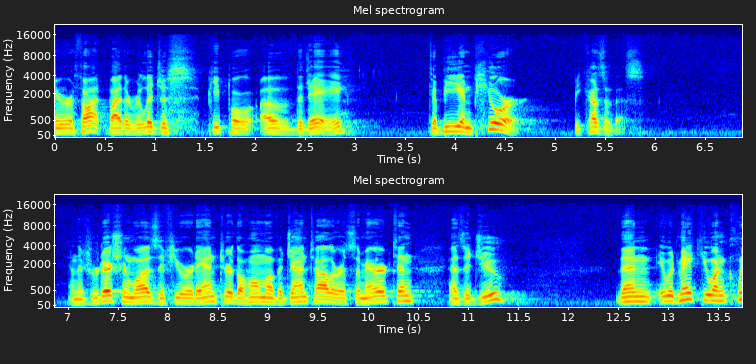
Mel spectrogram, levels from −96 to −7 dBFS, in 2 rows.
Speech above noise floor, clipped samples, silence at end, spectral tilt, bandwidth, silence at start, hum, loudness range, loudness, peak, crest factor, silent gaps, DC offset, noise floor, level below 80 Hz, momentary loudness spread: 38 dB; under 0.1%; 0 s; -6.5 dB/octave; 16.5 kHz; 0 s; none; 4 LU; -31 LUFS; -10 dBFS; 20 dB; none; under 0.1%; -68 dBFS; -74 dBFS; 12 LU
